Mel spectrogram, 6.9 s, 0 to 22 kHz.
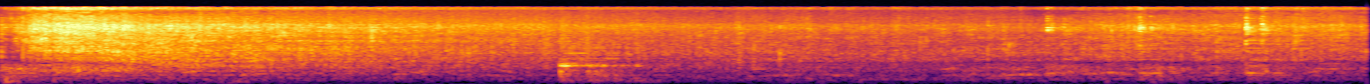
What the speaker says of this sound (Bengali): তেল গরম হয়ে গেছে, পাঁচফোড়ন দিব আর 2টা তেজপাতা দিব। আলুটা আগে ভেজে নিব।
